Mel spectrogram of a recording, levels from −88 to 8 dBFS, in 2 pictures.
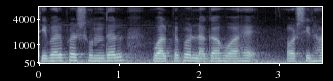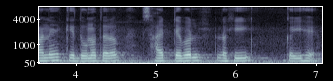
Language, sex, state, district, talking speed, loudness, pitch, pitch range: Hindi, male, Assam, Kamrup Metropolitan, 145 wpm, -18 LUFS, 145 Hz, 140-155 Hz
